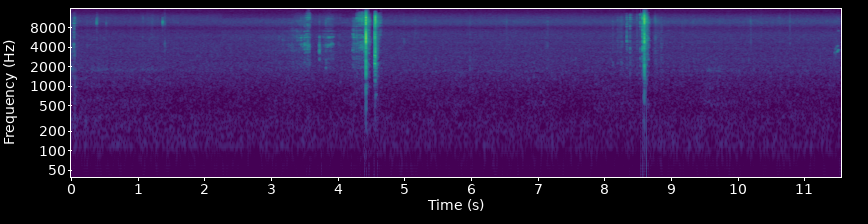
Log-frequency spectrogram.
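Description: Scissors cutting paper for a handmade card, a few faint snips and crisp cuts in a quiet room, clustered near the middle with one more a few seconds later.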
